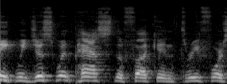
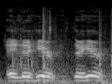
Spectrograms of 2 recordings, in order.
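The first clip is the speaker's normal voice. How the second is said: loud urgent callout; urgent shout; 3 semitones higher, 7 dB louder than usual. Real, not acted. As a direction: shout the warning to the squad. Enemies arrive, urgent callout.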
